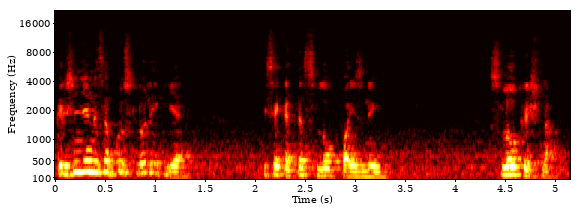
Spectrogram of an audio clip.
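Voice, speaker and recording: A man teaching a class in a lively way, stretching out words and acting out little voices. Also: a little high, echoey room, far from the mic, slight background noise, low-quality recording. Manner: animated, acts out voices and drawn-out words. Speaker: spiritual teacher. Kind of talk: talk to a class. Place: class room.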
